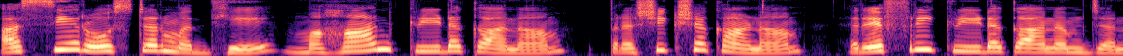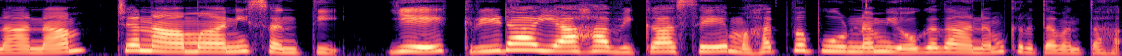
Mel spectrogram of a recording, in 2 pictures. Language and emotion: Sanskrit, neutral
